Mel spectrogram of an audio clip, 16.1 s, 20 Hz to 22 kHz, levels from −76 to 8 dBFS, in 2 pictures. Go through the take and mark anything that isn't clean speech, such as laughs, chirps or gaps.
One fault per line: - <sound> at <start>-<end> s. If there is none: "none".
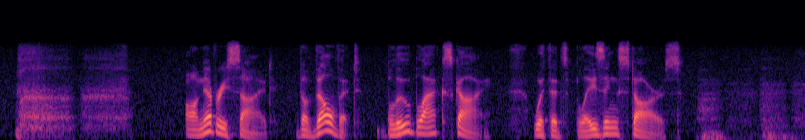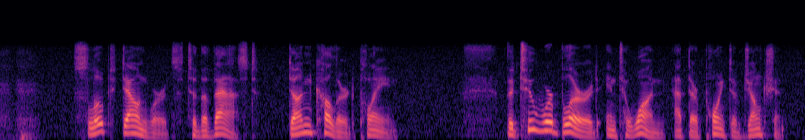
- breath at 0.2-1.4 s
- breath at 7.0-8.5 s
